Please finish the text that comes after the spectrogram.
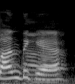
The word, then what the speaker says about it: Antique: Tulisannya ya, bacanya tetap sama. Bacanya tetap Antik ya. Itu kenapa tuh? Dulu kan namanya Antik Kue. Itu Antik Kue banyak orang bilang, sebenarnya kita maksudnya pengen orang mengucapkan Antik.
